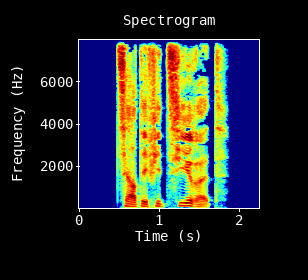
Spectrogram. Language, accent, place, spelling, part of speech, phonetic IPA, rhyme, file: German, Germany, Berlin, zertifizieret, verb, [t͡sɛʁtifiˈt͡siːʁət], -iːʁət, De-zertifizieret.ogg
- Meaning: second-person plural subjunctive I of zertifizieren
